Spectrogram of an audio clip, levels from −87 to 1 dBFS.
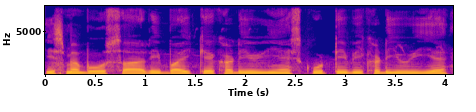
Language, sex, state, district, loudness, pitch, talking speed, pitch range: Hindi, male, Uttar Pradesh, Shamli, -15 LUFS, 140 Hz, 175 wpm, 135-145 Hz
